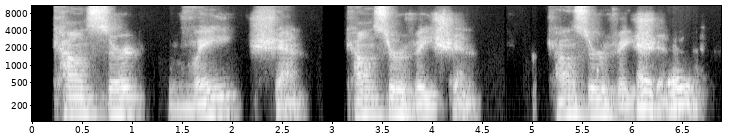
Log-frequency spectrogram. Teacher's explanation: The T-I-O-N, the last syllable is being pronounced with schwa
